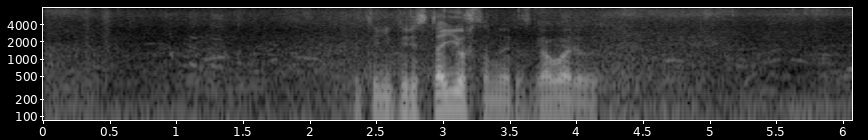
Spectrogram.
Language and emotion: Russian, angry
